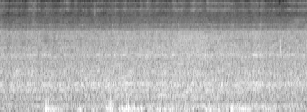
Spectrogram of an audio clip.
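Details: Low rumbling vehicle and wind noise outdoors in an urban setting, with no animal sound heard.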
